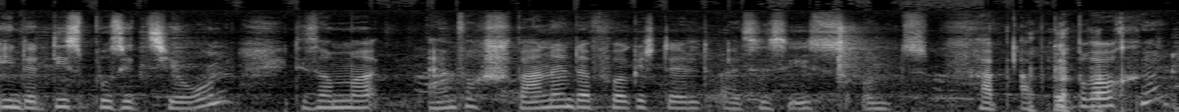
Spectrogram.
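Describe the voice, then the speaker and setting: Over noticeable background noise, a woman at medium pitch talks at a moderate pace with lively intonation. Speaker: musical theatre performer. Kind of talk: casual interview. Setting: café.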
